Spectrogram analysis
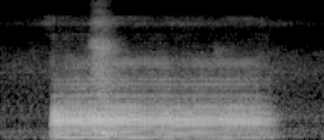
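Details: A single loud, long, buzzing snore lasting about two seconds; snoring.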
